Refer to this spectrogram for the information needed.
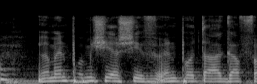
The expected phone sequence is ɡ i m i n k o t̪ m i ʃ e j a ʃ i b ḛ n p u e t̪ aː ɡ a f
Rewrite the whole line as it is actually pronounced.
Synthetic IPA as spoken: ɡ a m e n p o m i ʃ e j a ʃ i v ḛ n p o e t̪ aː ɡ a f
